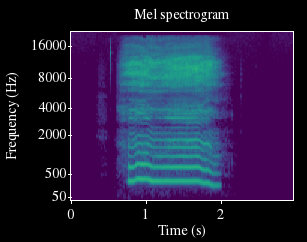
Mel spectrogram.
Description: Ad-libs – 80BPM – 04
Unison-Ad-libs-80bpm-04-G-Minor-B-Major.mp3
